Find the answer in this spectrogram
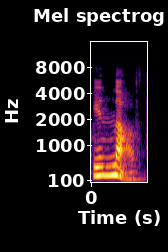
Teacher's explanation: Esse O-U vai ter um som A, A, é um som bobo, tá? E o G-H vai ter um som de F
